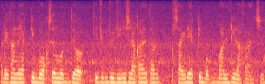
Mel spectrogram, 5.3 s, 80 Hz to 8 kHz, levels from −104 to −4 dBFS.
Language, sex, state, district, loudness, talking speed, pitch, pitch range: Bengali, male, West Bengal, Kolkata, -15 LUFS, 225 wpm, 150 Hz, 145-150 Hz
